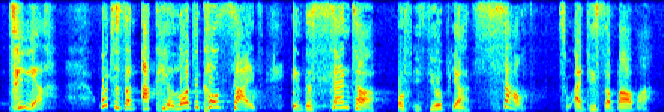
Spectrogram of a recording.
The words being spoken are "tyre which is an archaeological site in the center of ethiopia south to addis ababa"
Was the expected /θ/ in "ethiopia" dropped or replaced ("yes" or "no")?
no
